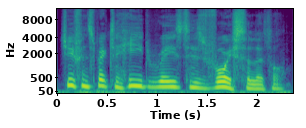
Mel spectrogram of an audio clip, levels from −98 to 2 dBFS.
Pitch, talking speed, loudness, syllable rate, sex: 165 Hz, 205 wpm, -17 LUFS, 5.8 syllables/s, male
